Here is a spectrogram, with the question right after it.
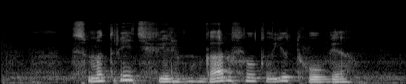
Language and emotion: Russian, sad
